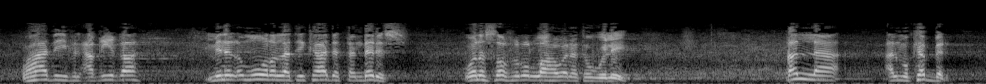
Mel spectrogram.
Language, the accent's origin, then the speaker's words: Arabic; Al-Qassim, Saudi Arabia; نذكر أن السوق عندنا في القصيم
